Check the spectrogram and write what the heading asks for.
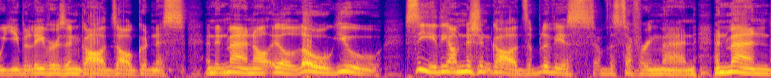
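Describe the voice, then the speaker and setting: A man's voice: mid-range voice, no echo, studio quality. A man playing a grandiose, brooding, tormented whaling captain in a dramatic audiobook, with archaic, commanding speech. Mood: impassioned. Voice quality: gravelly, husky. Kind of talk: dramatic audiobook character reading.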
